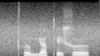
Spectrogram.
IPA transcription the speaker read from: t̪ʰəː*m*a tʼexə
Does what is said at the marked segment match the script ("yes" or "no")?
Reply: no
